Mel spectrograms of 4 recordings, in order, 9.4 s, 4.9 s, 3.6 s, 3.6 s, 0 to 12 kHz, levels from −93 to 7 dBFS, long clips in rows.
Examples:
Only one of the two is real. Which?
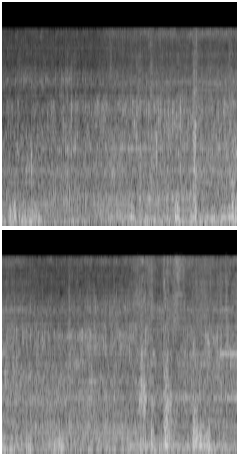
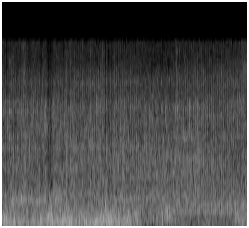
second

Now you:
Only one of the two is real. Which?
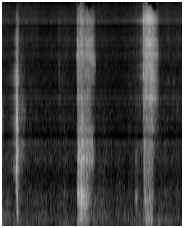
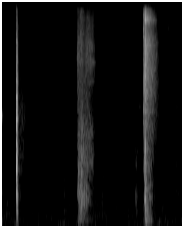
second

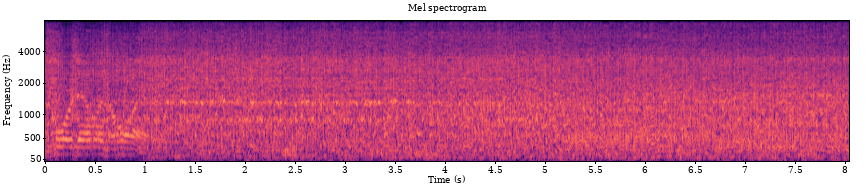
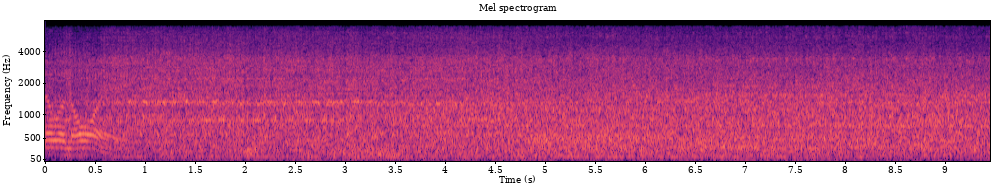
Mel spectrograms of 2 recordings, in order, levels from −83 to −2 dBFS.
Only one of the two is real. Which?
second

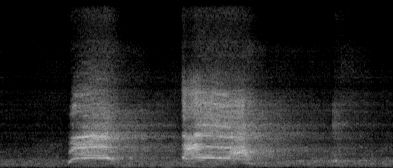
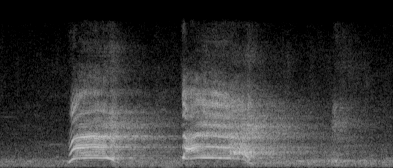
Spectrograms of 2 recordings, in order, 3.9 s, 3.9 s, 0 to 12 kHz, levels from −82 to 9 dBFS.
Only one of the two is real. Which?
second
